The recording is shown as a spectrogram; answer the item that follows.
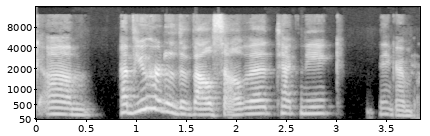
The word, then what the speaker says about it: Valsalva: So some of the things like, have you heard of the Valsalva technique? I think I'm Yeah. pronouncing that Yes. right. Yep. Valsalva.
